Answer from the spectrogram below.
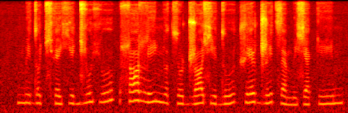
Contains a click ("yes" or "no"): no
